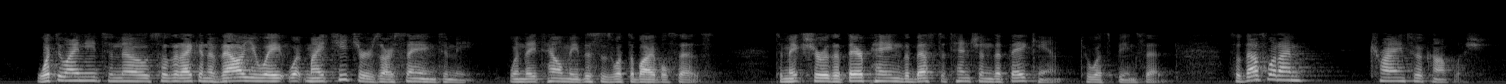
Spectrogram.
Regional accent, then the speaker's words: United States; now in Eugene, United States; There are things that I know because I'm an American. There are things that I know because I live in Eugene.

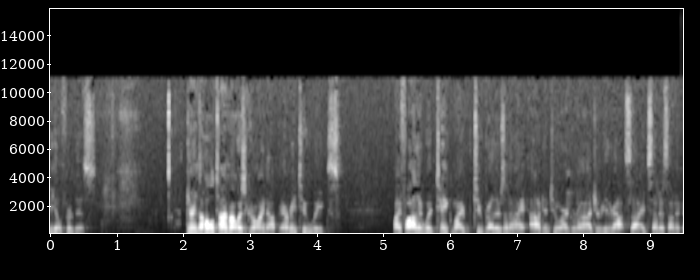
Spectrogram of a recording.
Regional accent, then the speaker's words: Corona, California, United States; born there; I was born in Corona, California in 1947, November 26th. That makes me 60 years old. I'm one of five children.

